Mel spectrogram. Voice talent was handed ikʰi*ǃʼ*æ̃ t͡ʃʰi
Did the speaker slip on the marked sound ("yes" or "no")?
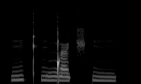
yes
